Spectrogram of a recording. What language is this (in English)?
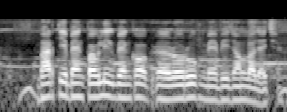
Maithili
